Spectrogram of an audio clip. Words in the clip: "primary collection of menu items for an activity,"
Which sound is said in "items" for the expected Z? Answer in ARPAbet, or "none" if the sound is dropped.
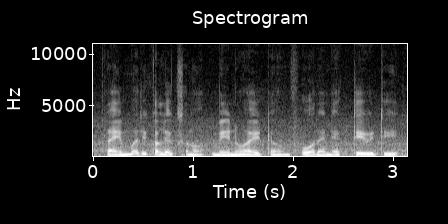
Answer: none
